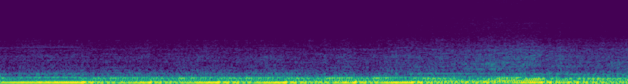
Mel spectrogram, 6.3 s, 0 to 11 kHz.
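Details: Honda S2000 with new spark plugs: deep uneven idle rumble with occasional revs and lumpy stumbles in the firing; engine misfiring, cause not yet pinned down.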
